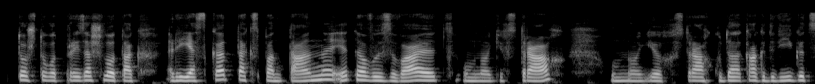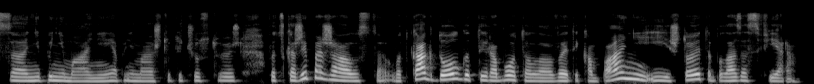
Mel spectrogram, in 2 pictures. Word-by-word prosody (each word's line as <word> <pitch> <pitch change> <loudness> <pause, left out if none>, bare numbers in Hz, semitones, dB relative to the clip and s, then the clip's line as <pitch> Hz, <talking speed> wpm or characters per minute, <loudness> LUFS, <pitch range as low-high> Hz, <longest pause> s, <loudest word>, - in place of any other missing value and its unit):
то, 205 - +2
что 190 - -2
вот 175 -1 -2
произошло 185 +1 +2
так 165 -1 -3
резко, 175 +4 +2
так 205 -3 -2
спонтанно, 170 +4 +1
это 210 -3 +2
вызывает 180 +1 +2
у 165 - -6
многих 160 0 -5
страх, 170 +5 +2 0.4
у - - -7
многих 165 -1 -4
страх, 175 -1 -1
куда, 175 0 0
как 185 0 -1
двигаться, 180 +1 -2
непонимание. 160 -4 -2
Я 170 - -3
понимаю, 155 -3 -5
что 150 - -10
ты 170 +1 -13
чувствуешь. 175 0 -8 0.3
Вот 180 -1 -5
скажи, 190 +10 0
пожалуйста, 185 - 0
вот 155 -5 -8
как 240 -3 +6
долго 225 +1 +5
ты 200 -2 -2
работала 175 -5 0
в 165 - -5
этой 160 - 0
компании 205 - +1
и - - -2
что 200 +5 -2
это 240 +1 +2
была 170 +1 -1
за 180 0 -3
сфера? 150 -5 -6
175 Hz, 155 wpm, -22 LUFS, 165-190 Hz, 0.4 s, как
